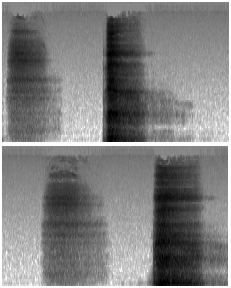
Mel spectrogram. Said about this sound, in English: You take a deep breath. You tell your brain, shut the fuck up.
